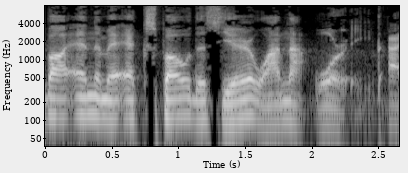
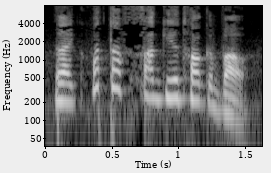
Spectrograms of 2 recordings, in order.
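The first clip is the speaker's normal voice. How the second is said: usual speaking voice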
